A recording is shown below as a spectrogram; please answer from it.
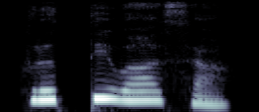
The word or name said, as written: ಕರಿದಿವಸ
